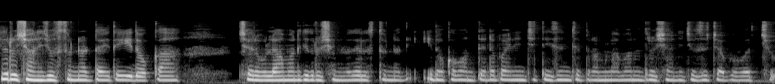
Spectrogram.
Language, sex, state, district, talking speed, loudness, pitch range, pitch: Telugu, female, Andhra Pradesh, Chittoor, 145 wpm, -17 LUFS, 195-210 Hz, 200 Hz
